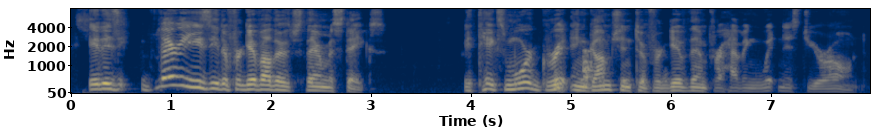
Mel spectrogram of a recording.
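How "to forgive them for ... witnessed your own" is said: ordinary talk, nothing marked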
